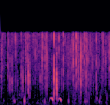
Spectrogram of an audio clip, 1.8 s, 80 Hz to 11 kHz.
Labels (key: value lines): label: biophony
recorder: SoundTrap 300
